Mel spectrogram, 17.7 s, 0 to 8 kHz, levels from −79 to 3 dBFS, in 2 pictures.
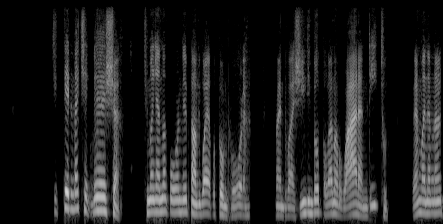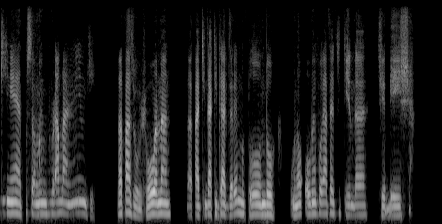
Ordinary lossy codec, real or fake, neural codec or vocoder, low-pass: MP3, 64 kbps; fake; codec, 16 kHz, 0.5 kbps, X-Codec, HuBERT features, trained on general audio; 7.2 kHz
